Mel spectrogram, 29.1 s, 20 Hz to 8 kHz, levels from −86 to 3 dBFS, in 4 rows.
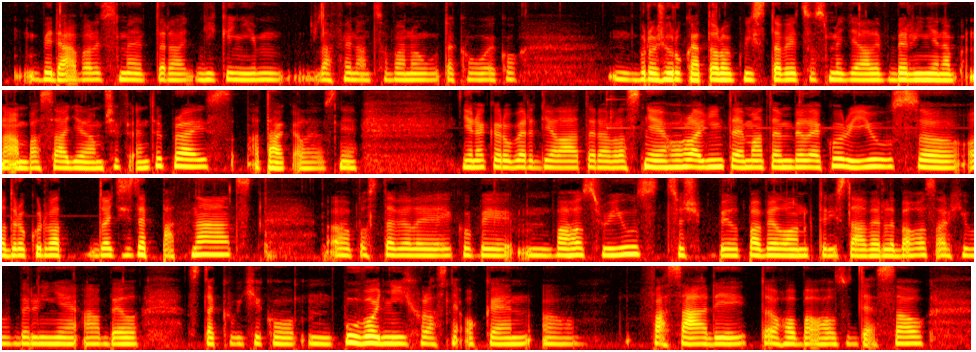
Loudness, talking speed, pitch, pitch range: -21 LUFS, 135 wpm, 180 Hz, 175-190 Hz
